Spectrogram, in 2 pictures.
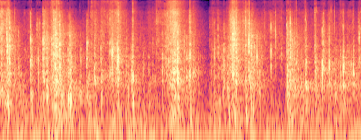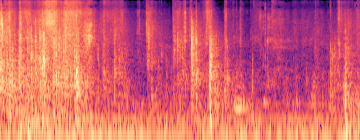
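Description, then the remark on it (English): Scissors snip through a paper envelope in a series of crisp cuts, followed by crinkling and rustling paper as it is handled, with no talking. “Would you pass me your scissors, please?”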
